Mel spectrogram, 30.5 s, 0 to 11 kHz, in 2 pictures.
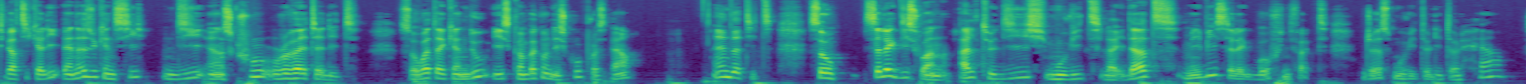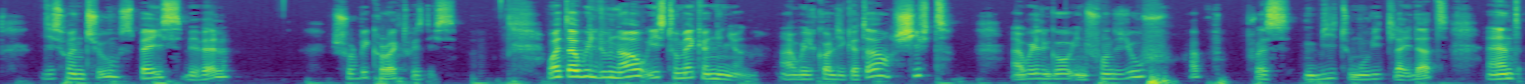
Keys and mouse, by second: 1.7-4.0 middle drag, 4.0 Tab, 4.4 space, 6.9 Tab, 7.4 click, 8.4-9.5 middle drag, 9.5 alt+d, 11.7 shift+click, 12.0-13.1 middle drag, 13.1 g, 14.3 click, 14.5 middle click, 15.3 g, 16.3 space, 18.7-19.9 middle drag, 20.2-23.3 ctrl+shift+middle drag, 23.3 space, 25.2-27.2 middle drag, 27.2 KP_1, 29.6-30.5 middle drag.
